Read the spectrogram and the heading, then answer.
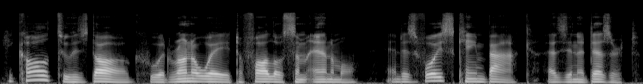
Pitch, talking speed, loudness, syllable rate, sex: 120 Hz, 205 wpm, -20 LUFS, 4.9 syllables/s, male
